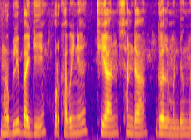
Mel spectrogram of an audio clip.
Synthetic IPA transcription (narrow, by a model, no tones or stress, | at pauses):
mɐblibajdihɔɾkʰabɯjnɯtʰijansɐndaɡɐlmɐndɯŋmɯ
